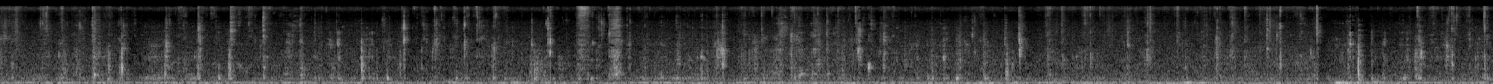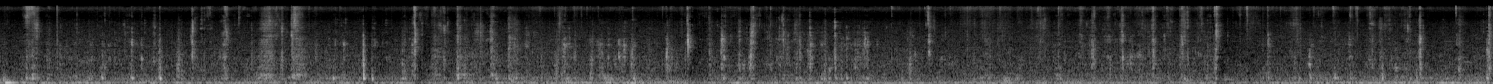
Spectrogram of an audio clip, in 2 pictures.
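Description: Close-miked chewing: a person eating pumpkin pancake and stir-fried green chili peppers, with frequent short crisp crunches and mouth clicks, irregular throughout, over a steady low hum.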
